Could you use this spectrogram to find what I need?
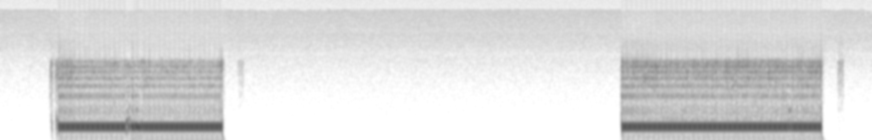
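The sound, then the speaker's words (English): A telephone line tone sounds twice as a phone call is placed, steady, unbroken electronic hums, each lasting about two seconds, separated by a long stretch of silence. It is clear, with no voices. “So let's just get to it and get Ron on the phone.”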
